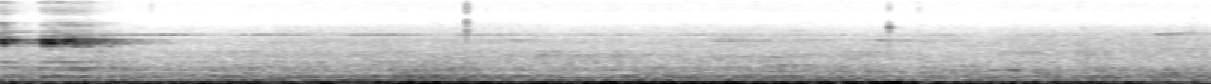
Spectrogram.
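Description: A low, steady rumble of background noise that swells and fades, with a faint high tone in the first second.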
